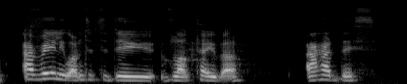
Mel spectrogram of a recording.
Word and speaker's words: Vlogtober: Vlogtober. Vlog Vlog. Vlogtober. No, vlog like a vlog, right? October like October.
